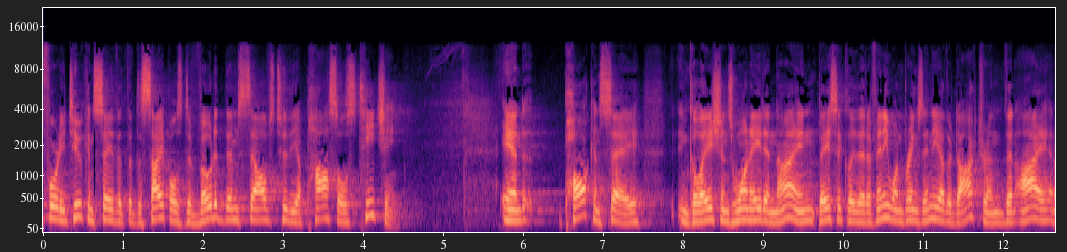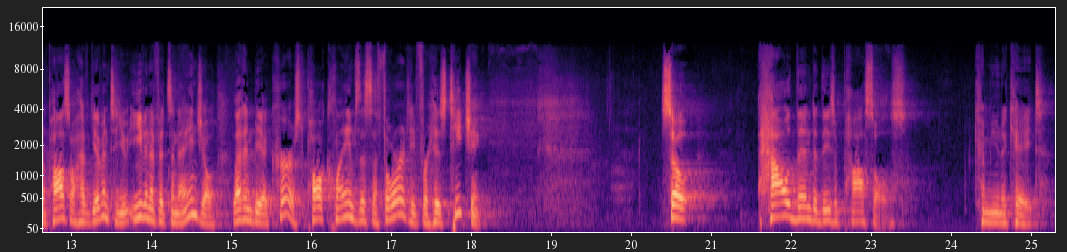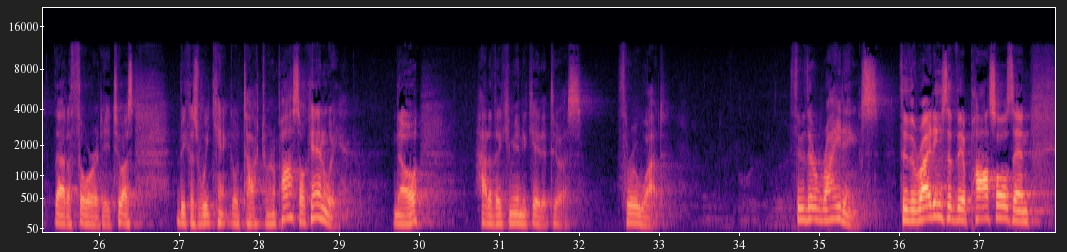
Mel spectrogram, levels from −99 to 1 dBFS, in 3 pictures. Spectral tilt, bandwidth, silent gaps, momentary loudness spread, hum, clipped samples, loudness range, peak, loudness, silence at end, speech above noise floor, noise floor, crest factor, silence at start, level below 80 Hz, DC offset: -5 dB/octave; 12.5 kHz; none; 14 LU; none; under 0.1%; 9 LU; -4 dBFS; -24 LUFS; 0 s; 44 dB; -67 dBFS; 20 dB; 0 s; -62 dBFS; under 0.1%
